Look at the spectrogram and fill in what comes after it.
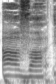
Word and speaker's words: Ahava: Vous avez un dernier coup de cœur, c'est Ava, évidemment. – Oui, vous connaissez, je pense, cette marque. Donc, ça s'écrit A-H-A-V-A.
